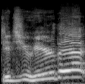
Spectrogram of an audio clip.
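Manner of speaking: very high-pitched, loud yell. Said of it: "I'm gonna yell across the cannery".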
